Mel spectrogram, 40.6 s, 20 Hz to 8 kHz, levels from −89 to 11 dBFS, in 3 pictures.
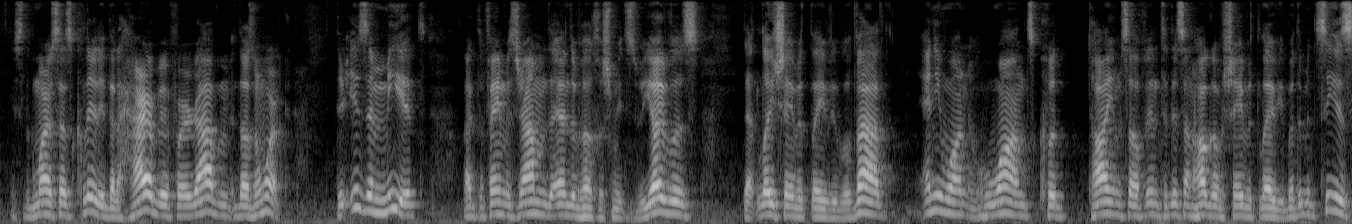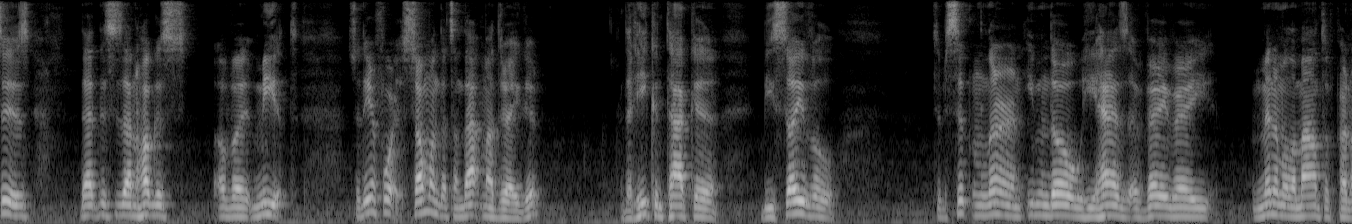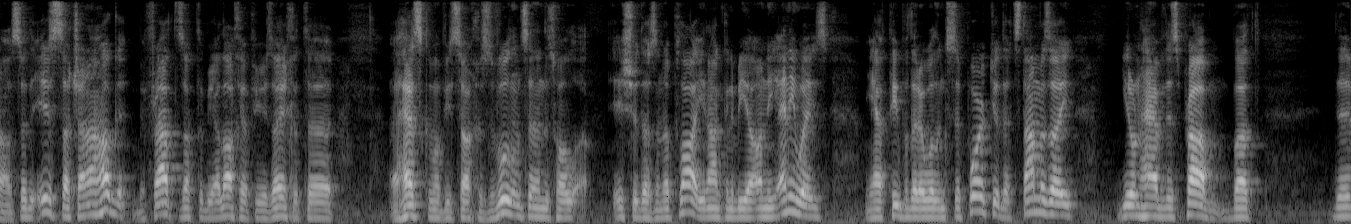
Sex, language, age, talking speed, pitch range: male, English, 30-49, 200 wpm, 115-150 Hz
